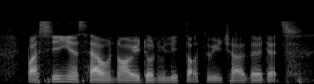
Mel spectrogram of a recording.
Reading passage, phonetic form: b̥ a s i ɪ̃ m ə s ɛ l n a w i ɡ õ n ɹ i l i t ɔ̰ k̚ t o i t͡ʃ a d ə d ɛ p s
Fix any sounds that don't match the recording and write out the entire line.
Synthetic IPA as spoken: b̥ a s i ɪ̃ ŋ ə s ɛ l n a w i d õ n ɹ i l i t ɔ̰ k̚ t u i t͡ʃ a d ə d ɛ t s

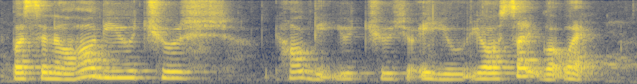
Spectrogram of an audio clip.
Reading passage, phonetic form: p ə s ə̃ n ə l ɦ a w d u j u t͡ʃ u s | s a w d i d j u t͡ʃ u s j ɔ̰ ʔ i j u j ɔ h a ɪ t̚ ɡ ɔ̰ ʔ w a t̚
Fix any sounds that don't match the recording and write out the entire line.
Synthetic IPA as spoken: p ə s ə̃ n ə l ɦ a w d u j u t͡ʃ u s | h a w d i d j u t͡ʃ u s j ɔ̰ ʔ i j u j ɔ s a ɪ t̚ ɡ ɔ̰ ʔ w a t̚

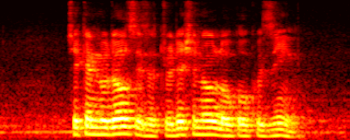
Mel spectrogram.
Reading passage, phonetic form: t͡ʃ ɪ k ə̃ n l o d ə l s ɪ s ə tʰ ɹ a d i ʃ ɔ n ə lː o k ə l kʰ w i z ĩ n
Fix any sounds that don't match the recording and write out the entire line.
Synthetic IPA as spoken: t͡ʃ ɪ k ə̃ n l u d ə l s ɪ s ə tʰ ɹ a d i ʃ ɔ n ə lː o k ə l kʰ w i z ĩ n

